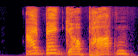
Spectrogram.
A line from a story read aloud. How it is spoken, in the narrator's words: said breathlessly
